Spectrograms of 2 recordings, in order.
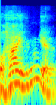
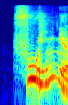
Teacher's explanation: Hiato, quando tem NH do lado, fica nasal. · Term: som nasal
